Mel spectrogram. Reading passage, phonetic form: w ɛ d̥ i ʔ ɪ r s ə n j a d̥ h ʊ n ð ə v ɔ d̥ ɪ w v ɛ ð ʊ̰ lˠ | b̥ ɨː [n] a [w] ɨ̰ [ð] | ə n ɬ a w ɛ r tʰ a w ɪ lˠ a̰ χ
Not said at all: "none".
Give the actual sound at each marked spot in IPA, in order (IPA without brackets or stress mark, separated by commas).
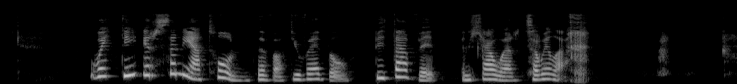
d, v, ð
